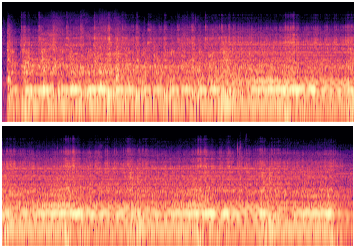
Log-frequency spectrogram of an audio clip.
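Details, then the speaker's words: Disco scanning club light, eight mirrors on stepper motors, first power-up after repair: steady buzzing hum with low drone and faint clicking; steppers still noisy but less than before. "okay it's still making a lot of noise but not as much as it used to"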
